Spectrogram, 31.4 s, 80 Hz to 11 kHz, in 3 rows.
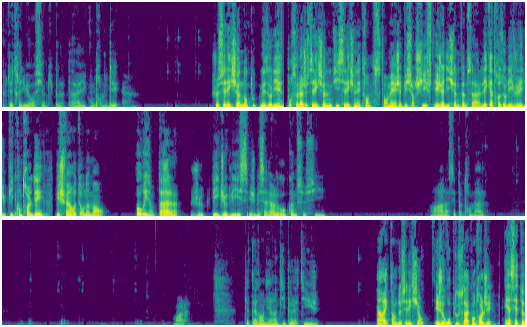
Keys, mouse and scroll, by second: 0.1 click, 0.8 ctrl+click, 2.1 ctrl+d, 2.6 ctrl+click, 3.5 shift+click, 4.0 shift+click, 5.4 click, 6.8 click, 8.4 shift+click, 9.0 shift+click, 9.4 shift+click, 11.4 ctrl+d, 13.2 click, 14.7-19.8 drag, 20.1 click, 20.8 click, 21.5 ctrl+click, 22.5 ctrl+click, 23.2 ctrl+click, 24.5 KP_Subtract, 25.5 middle click, 26.3 click, 27.1-29.6 drag.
